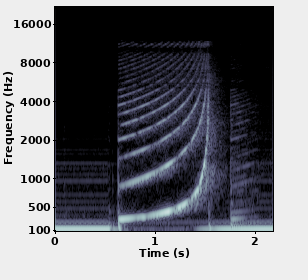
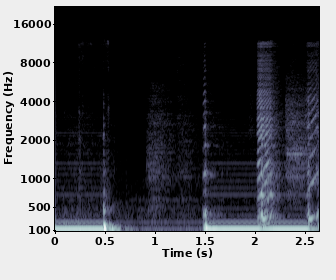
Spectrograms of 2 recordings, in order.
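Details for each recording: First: 1978 Williams Phoenix pinball, recapped sound board, sound test number 12: over a steady low hum, the 10,000-point tone sweeps upward for about a second and cuts off. The sound board plays this effect correctly. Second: 1978 Williams Phoenix pinball, recapped sound board, solenoid-test sound: effects cut out and return in bursts as the volume pot is turned; bad connection in the dirty volume pot, board itself fine.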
